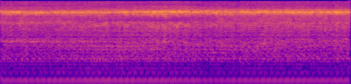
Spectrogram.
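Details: Thomas Medi Pump nebulizer compressor running: steady motor hum with a constant airy hiss and faint whine throughout.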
